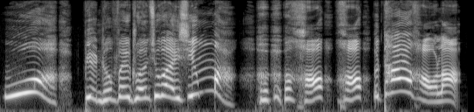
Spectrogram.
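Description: A bright, high, childlike talking balloon. It is lonely and excitable, bursting into exclamations in a children's audio story. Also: female voice, normal speed, no echo, studio quality, exaggerated voice. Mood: thrilled. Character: lonely, excitable hot-air balloon longing to travel.

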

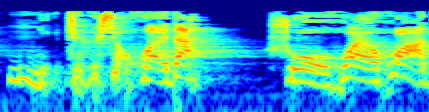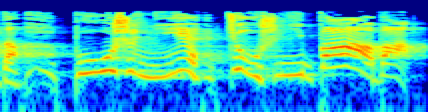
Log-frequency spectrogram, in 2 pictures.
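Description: A woman voicing a sly, blustering big bad male wolf in a storybook tale, with a gruff, bullying growl and howls. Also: sits high, sing-song, unhurried. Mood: furious.

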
